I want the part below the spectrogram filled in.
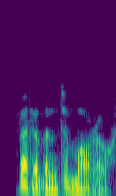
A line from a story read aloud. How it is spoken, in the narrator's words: she said with a dry laugh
